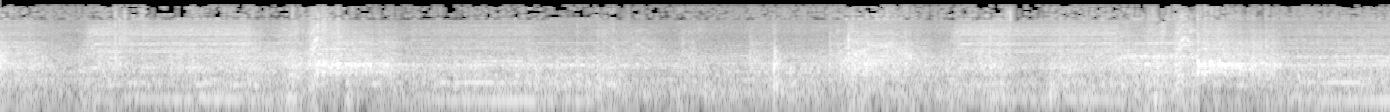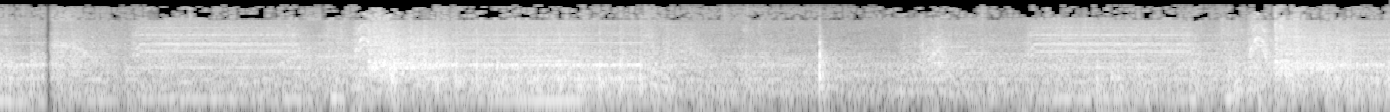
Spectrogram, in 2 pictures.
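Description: GCL vertical case packing machine running: grippers and conveyors whirring and clattering in repeating cycles every few seconds, with a high whine in some stretches and a sharp click about two-thirds of the way through.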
